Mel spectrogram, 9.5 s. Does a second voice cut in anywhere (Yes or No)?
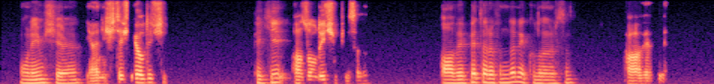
No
